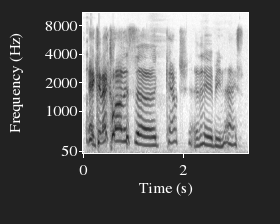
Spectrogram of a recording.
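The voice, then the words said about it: Strong bobcat voice trailing off unsure. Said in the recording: “Your bobcat impression is incredible. Not only is it good, it's also very funny. ... when you start, it's like that strong bobcat voice. But at the end of your sentence, you're a little unsure of yourself.”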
